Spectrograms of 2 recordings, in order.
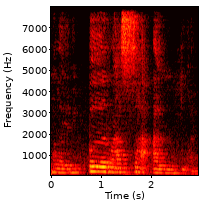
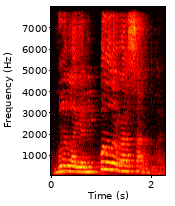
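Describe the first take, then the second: First: "melayani perasaan Tuhan" drawn out slowly, each word spaced; slow emphasis. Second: "Melayani perasaan Tuhan" slow and louder, "perasaan" hit hard; loud emphasis. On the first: Preacher spelling out the key phrase to the congregation, slow and deliberate. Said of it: "Melayani Tuhan". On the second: Preacher driving home the key phrase to the congregation, loud and slow. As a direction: proclaim "perasaan" with force. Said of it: "Itu bagus sekali pujian tadi". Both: Shown as a demonstration.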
